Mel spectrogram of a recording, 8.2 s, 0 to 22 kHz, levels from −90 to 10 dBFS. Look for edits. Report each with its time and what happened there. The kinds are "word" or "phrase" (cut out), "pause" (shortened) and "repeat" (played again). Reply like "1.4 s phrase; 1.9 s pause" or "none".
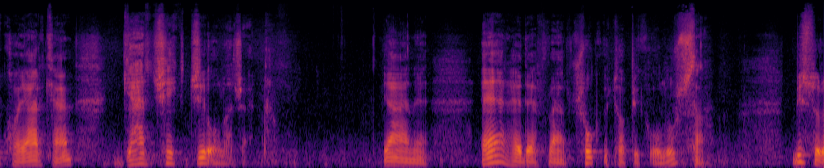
none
